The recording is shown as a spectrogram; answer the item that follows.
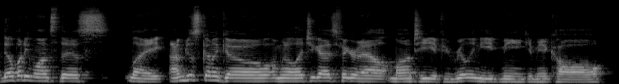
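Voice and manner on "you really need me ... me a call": ordinary talk, nothing marked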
